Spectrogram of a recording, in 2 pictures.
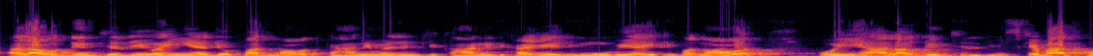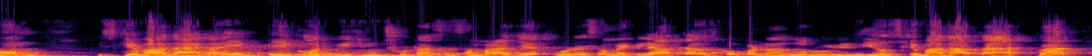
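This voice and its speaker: High-voiced man teaching history. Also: steady tone, fast, few pauses. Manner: rhetorical questions answered himself, frequent checks like "theek hai". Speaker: exam coaching teacher. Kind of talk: casual Hindi history lesson. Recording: dull lo-fi recording.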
